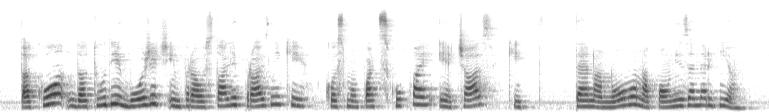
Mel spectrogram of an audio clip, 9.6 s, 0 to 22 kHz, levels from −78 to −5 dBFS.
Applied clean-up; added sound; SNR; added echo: none; none; none; none.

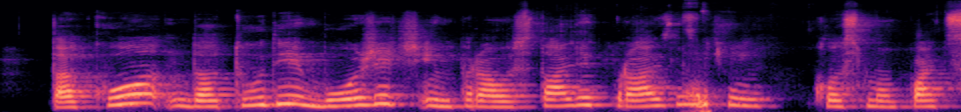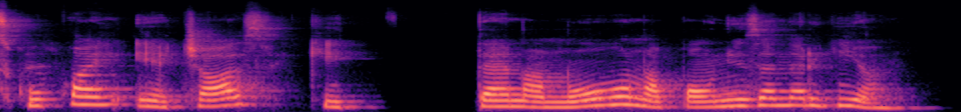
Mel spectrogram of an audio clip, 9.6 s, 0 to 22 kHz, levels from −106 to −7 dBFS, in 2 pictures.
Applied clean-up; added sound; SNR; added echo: neural mask model Resemble Enhance denoiser.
